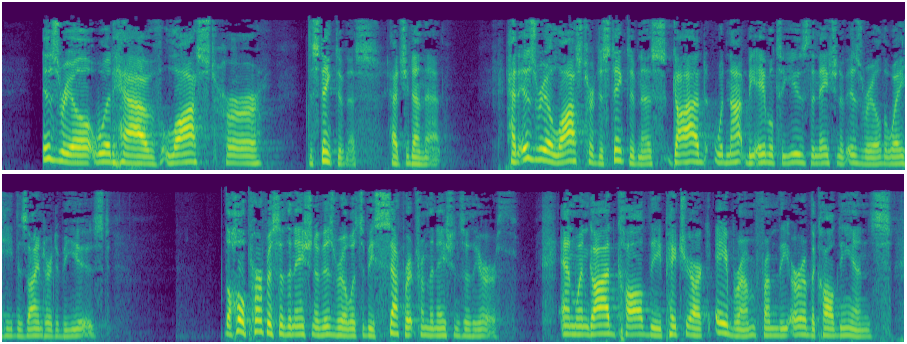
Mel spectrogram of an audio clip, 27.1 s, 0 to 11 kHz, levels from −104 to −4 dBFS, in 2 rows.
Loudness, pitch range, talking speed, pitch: -19 LUFS, 135-165 Hz, 145 wpm, 145 Hz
